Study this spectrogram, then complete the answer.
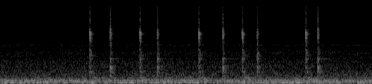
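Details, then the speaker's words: Industrial elevator control cabinet, stop button operated; crisp separate relay/contactor clicks over low hum, switching cleanly: normal relay clicking. "Rồi le đánh cạch cạch các bạn nghe không? Đó."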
